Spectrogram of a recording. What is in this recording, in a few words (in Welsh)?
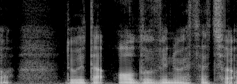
"oddf" Welsh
